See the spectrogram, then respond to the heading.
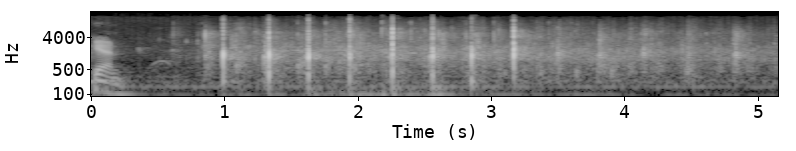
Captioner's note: crowd cheering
